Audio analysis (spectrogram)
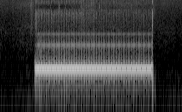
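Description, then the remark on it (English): A steady telephone dial tone of an outgoing call hums at a constant pitch for nearly two seconds, starting and stopping abruptly, with no voices over it. “Can we call? Go ahead.”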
